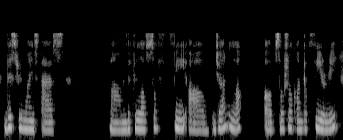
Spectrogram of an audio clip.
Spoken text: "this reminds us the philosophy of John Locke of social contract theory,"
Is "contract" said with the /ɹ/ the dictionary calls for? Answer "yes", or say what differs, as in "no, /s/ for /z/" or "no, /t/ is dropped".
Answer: no, /ɹ/ is dropped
